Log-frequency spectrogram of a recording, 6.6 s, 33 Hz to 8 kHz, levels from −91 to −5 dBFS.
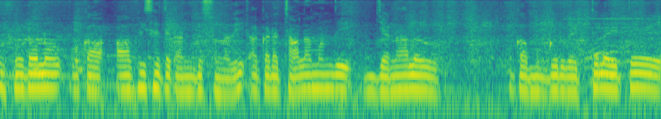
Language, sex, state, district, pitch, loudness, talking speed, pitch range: Telugu, male, Telangana, Nalgonda, 125 Hz, -15 LUFS, 145 wpm, 120-130 Hz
